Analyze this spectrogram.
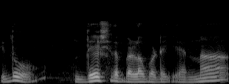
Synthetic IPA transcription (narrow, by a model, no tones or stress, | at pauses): id̪u | d̪ɛːʃɐd̪ɐbɛɭɐbɐɽɛɡɛ̰jɐnːɐ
